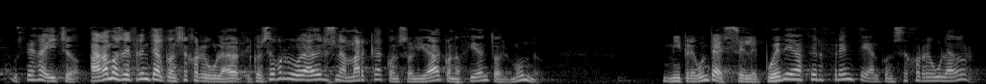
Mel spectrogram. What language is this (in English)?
Spanish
